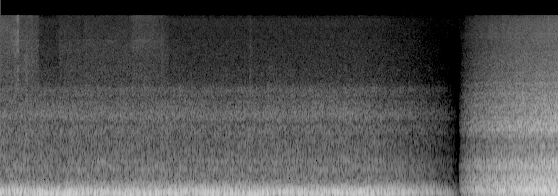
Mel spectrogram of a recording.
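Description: A truck engine idles outdoors.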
